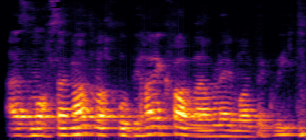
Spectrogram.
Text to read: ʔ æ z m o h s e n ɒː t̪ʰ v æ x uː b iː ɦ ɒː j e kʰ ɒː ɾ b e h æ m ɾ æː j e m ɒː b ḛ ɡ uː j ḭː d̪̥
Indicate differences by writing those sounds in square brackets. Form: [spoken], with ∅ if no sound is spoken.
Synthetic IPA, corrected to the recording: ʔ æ z m o h s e n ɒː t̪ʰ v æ x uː b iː ɦ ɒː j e kʰ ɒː ɾ b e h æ m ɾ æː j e m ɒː b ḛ ɡ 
